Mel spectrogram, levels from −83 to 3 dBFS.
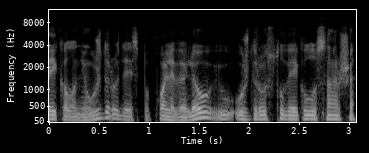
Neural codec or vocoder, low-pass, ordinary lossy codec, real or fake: none; 7.2 kHz; Opus, 24 kbps; real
